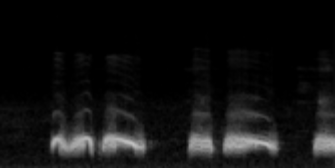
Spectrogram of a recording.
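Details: Coaxing coos of a spotted dove in the thổ voice style, a decoy for wild birds: quick run of paired hoots, short then longer and falling, repeating about every second.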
